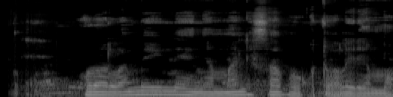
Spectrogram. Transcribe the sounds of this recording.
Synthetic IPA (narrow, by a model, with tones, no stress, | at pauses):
ku˨ɾa˨la˦me˦i˦ne˨ɲa˨ma˦ni˦sa˦βo˨ku̥˨twa̰˦liɾe˨mo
